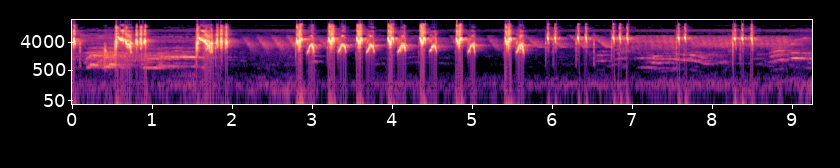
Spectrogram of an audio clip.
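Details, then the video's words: Long-tailed shrike (cendet, pentet) singing on a tutoring and lure recording for caged birds, full of kapas tembak and cililin phrases: dense run of harsh, scratchy high notes mixed with sharp clicks and chatter. "Masteran dan pancingan bunyi burung cendet / pentet ‼️full kapastembak dan cililin"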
